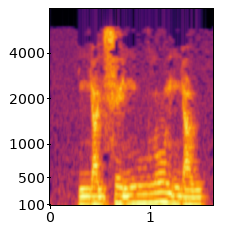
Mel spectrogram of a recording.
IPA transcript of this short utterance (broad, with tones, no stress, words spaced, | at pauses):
ɲa˩jse˧˩ ɲuː˧loː˥˨nɲa˩w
